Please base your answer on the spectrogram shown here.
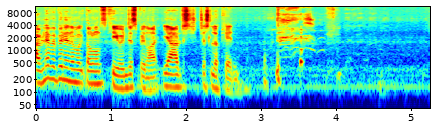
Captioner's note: laughs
